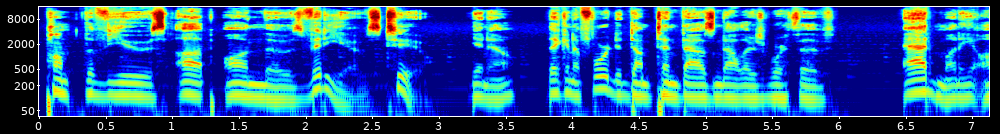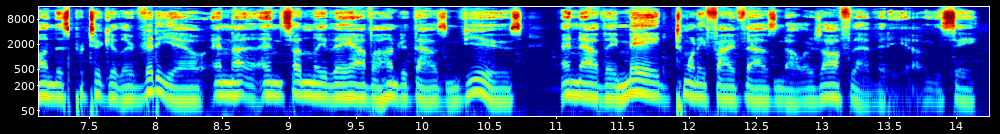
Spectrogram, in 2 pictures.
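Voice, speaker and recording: A man's voice: on the low side, moderate pace, a little mellow, husky. A man chatting casually as a livestream host, explaining things in a rambling, emphatic way and repeating phrases for stress. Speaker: streamer host. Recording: music playing behind the voice. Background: music.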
